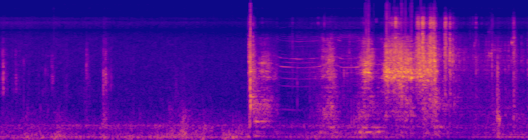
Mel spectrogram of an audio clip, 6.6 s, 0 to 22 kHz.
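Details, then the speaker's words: 500 cubic inch V8 in a donor car with AC, started using a hot shot: a deep, steady rumble with an even beat under some nearby clatter. The exhaust is noted, but the idle sounds smooth and healthy. "With AC. Wow, it sounds good. exhaust on here. But it sounds good."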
